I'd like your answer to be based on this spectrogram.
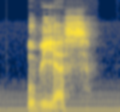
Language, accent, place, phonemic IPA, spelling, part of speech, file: French, France, Lyon, /u.bli.jas/, oubliasse, verb, LL-Q150 (fra)-oubliasse.wav
- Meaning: first-person singular imperfect subjunctive of oublier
